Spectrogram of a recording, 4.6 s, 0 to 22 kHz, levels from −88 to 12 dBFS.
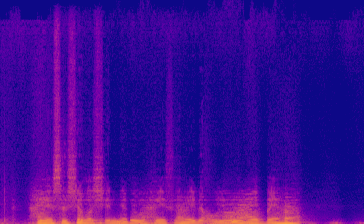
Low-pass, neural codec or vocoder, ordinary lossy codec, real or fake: none; codec, 44.1 kHz, 0.9 kbps, DAC; none; fake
